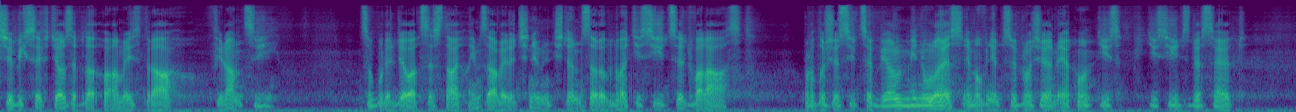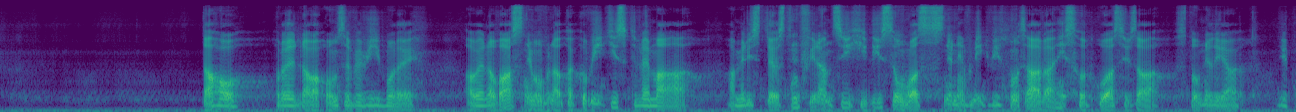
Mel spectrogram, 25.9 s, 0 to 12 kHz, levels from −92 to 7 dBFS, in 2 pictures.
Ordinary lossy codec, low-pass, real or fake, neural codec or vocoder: AAC, 64 kbps; 9.9 kHz; fake; autoencoder, 22.05 kHz, a latent of 192 numbers a frame, VITS, trained on many speakers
